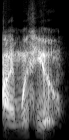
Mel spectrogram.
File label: radio bot follow you, vo professional; Counter Strike Model Pack; CS:GO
